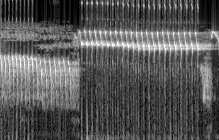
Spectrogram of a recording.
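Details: Belgian canary singing: a fast rolling trill of rapid notes, then a long sustained high, bright trill of repeated notes with a brief lower ending.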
